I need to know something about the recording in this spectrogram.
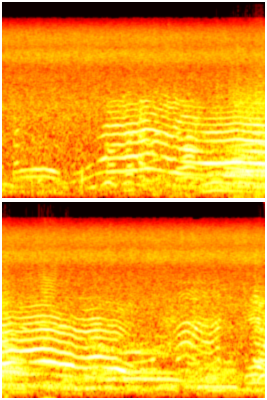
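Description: A tiger gives a long, low moaning call.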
